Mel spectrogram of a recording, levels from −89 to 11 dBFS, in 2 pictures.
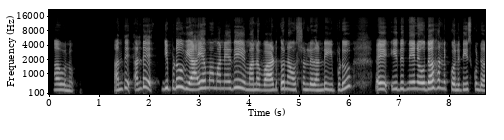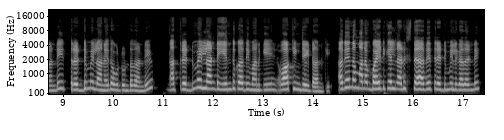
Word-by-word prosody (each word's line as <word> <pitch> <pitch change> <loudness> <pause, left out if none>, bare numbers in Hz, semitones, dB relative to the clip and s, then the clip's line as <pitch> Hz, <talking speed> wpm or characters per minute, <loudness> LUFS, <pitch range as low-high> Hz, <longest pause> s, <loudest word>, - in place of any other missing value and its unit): అవును. 255 -5 -4 0.9
అంతే. 295 +4 -4 0.2
అంటే 315 +9 -2 0.4
ఇప్పుడు 335 +5 -1 0.2
వ్యాయామమనేది 325 +4 +1 0.2
మన 260 0 -1
వాటితోనే 290 +5 +1
అవసరం 265 +1 -7
లేదండి. 255 +2 -2
ఇప్పుడు 265 +5 -5 0.7
ఎ - - +6 0.3
ఇది 300 +1 -2 0.2
నేను 310 0 +4
ఉదాహరణకు 315 +1 +3
కొన్ని 260 -1 -2
తీసుకుంటానండి. 260 -2 -4 0.2
థ్రెడ్డుమిల్ 275 +3 +1
అనేది 240 +3 -1
ఒకటుంటదండి. 235 -1 -4 0.5
ఆ - - +3
థ్రెడ్‌మిల్లంటే 305 +3 +3
ఎందుకది 290 -1 0
మనకి, 250 0 -3 0.3
వాకింగ్ 280 -1 +4
జెయ్యటానికి. 200 -5 -2 0.3
అదేందో 365 +2 +3
మనం 310 -1 +2
బయటికెళ్ళి 315 +1 +3
నడిస్తే 300 0 +1
అదే 290 +2 0
థ్రెడ్‌మిల్ 275 -1 -1
గదండీ. 255 +3 -1
280 Hz, 110 wpm, -23 LUFS, 255-315 Hz, 0.9 s, ఎ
